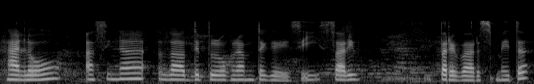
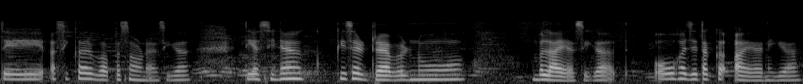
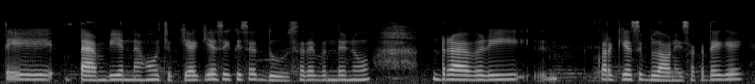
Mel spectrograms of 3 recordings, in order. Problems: background sounds at intervals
